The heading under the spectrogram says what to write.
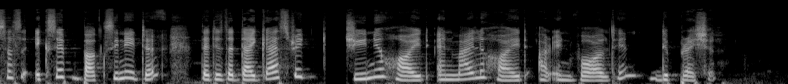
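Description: At 3.25 s the sound drops abruptly into silence, then picks up again at 3.46 s exactly where it left off, with nothing skipped. This is a rebuffering stall: playback exhausted its downloaded audio and paused until more arrived, adding about 211 ms.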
